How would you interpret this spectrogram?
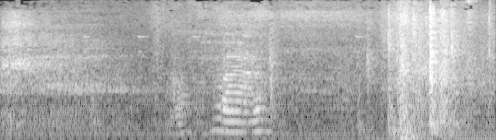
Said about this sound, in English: Go on, shut the door for me.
